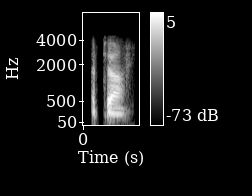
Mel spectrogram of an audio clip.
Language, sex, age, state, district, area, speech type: Telugu, male, 18-30, Telangana, Sangareddy, urban, conversation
